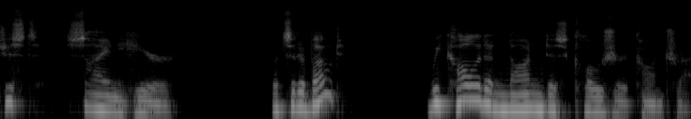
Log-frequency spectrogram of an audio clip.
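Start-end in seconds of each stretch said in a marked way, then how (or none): 0.0-1.8 very gentle, soft-spoken voice. Recounting the procedure, the speaker performs the voice that speaks next: very gentle voice. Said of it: "this very gentle voice says".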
